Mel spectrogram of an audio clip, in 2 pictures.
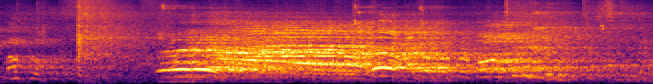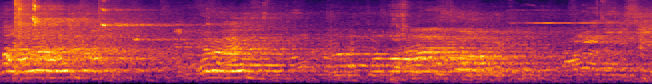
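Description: Men shout and call out loudly.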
